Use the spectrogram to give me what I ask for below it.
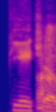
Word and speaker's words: pho: Yeah, they call it pho. PHO, but it's pronounced pho.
